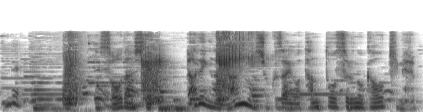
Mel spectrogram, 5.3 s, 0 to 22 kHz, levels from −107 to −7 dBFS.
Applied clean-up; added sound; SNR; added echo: classical method log-MMSE.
